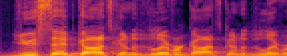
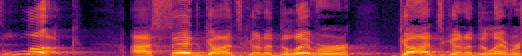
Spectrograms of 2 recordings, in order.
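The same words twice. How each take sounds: First: Mildly conceding, settling down at the end. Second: Scolding. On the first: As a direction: repeat it back as one who accepts the reproof. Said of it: "Jehoash leaves that day and says". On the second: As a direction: scold a doubter in a raised voice. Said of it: "Elisha scolds him and says". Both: Acted.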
